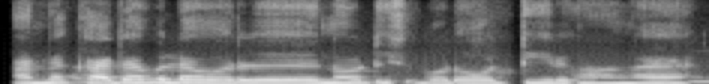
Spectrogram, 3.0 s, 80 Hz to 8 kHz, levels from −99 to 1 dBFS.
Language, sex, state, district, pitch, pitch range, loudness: Tamil, female, Tamil Nadu, Kanyakumari, 260 Hz, 250-265 Hz, -16 LUFS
